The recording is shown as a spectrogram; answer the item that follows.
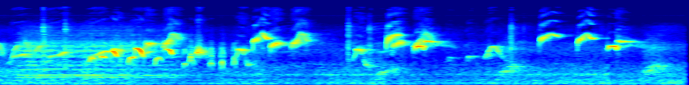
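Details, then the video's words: Tail-flicking White-rumped shama giving a fighting song to stimulate rival birds: long, continuous stream of varied whistles, chatters and upswept notes, with a faint steady background hum. "chòe lửa tạch đuôi hót đấu kích chim cực đỉnh, luyện chim hót đấu hay"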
